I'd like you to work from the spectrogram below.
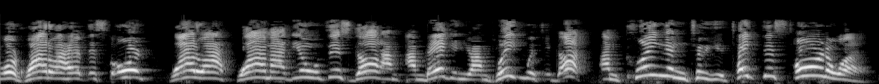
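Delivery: high-pitched pleading, begging cry. Acting out Paul pleading with the Lord: imitating Paul crying out to God. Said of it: "is crying out to the Lord".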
